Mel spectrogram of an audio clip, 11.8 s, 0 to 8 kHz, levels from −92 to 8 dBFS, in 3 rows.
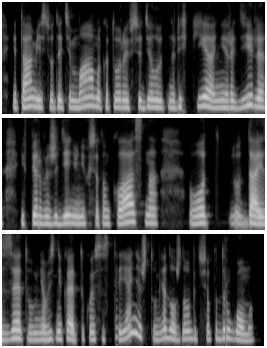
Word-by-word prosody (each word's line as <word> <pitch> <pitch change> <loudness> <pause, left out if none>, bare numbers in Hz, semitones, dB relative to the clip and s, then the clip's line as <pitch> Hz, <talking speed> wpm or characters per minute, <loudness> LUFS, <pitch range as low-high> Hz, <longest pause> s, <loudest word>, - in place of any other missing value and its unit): и 185 - -4
там 210 +5 +2
есть 200 -2 -1
вот 185 +1 -3
эти 195 +1 -1
мамы, 210 +3 +1
которые 195 0 -1
всё 185 +2 -4
делают 195 -1 +1
налегке. 210 +5 0
Они 190 -1 +1
родили, 200 +3 +1 0.2
и 200 - -3
в - - -27
первый 200 -3 +2
же 190 +2 -2
день 200 +2 +2
у - - +1
них 190 0 -2
всё, 185 - -6
там, 185 -1 -4
классно. 210 +1 +2 0.4
Вот, 200 +2 +2 0.3
у, 200 - -5
да, 190 - +5
из-за 180 +4 +2
этого 220 -5 +1
у - - -2
меня 185 +1 0
возникает 200 -2 0
такое 195 - -3
состояние, 220 - -1
что 205 - -10
у - - -5
меня 220 +5 -1
должно 210 -2 0
быть 220 0 -7
всё 200 - -7
по-другому. 200 -5 -1
195 Hz, 200 wpm, -23 LUFS, 185-215 Hz, 0.4 s, да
